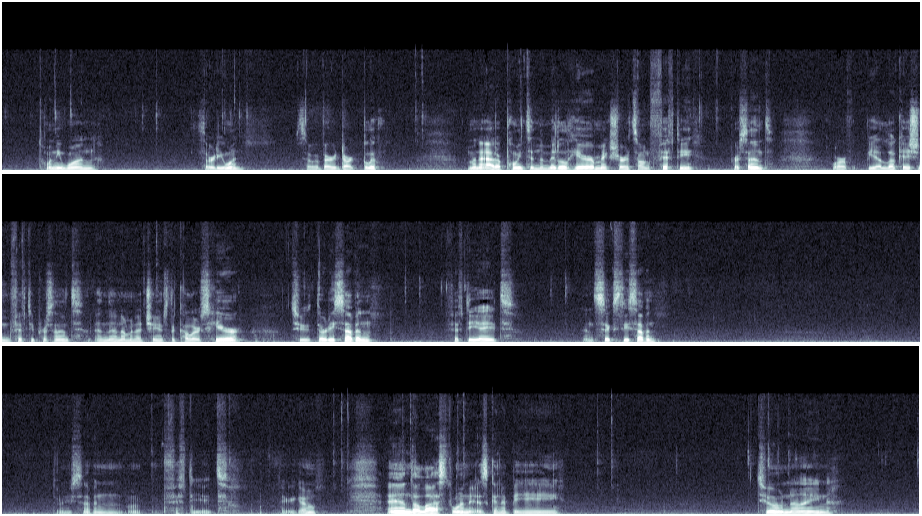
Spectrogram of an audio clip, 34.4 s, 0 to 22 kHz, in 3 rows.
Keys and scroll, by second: 0.0-0.7 typing, 1.7 Tab, 2.6-3.4 typing, 8.3-9.2 typing, 15.2 3, 16.4-17.5 typing, 18.2 Tab, 18.8 6, 20.1 7, 25.6 5, 32.2 2, 32.7 9, 34.3 Tab.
